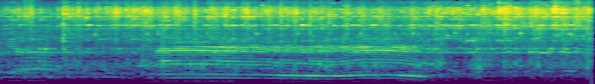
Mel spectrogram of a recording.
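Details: A long, wavering moo of about two seconds, sliding slightly downward, from Madura racing cattle during karapan sapi practice at Asemanis, Pamekasan, East Java, Indonesia. Loud hiss, crowd noise and metallic clinking are heard around it.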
